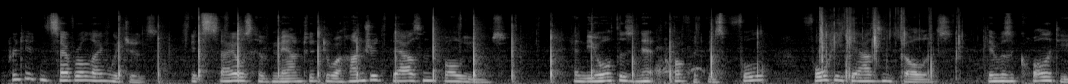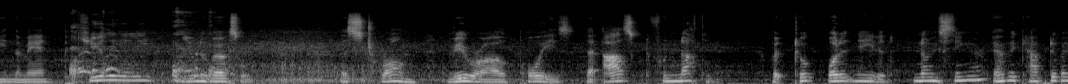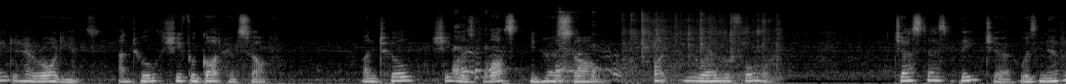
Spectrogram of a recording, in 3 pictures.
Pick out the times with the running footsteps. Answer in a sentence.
You can hear the running footsteps from 1.1 to 9.9 s.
